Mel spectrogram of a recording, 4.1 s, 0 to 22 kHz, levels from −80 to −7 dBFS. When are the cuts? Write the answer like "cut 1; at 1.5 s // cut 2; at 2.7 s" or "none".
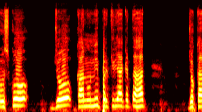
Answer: none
